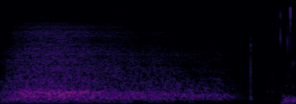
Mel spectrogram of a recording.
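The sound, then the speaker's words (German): A slow inhale during a guided relaxation exercise: a soft, steady breathy hiss for nearly two seconds, then a few faint clicks. “Und du wirst dir nochmal deines Atems bewusst. Atme ein.”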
